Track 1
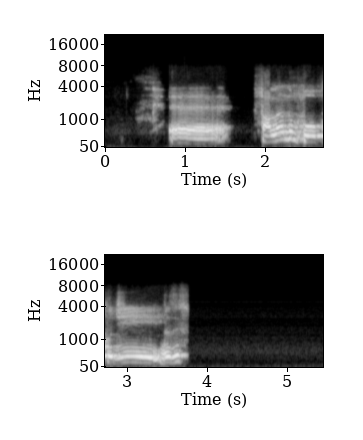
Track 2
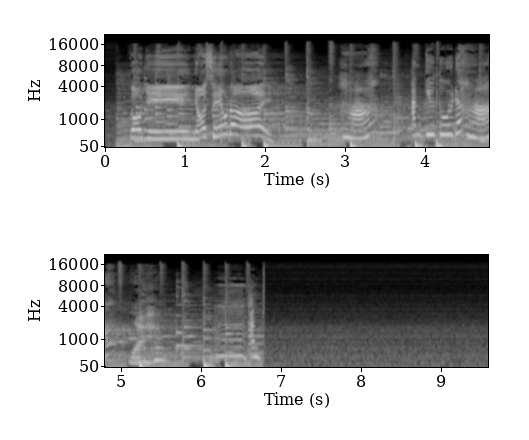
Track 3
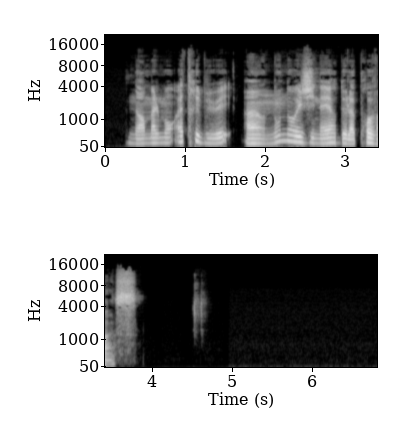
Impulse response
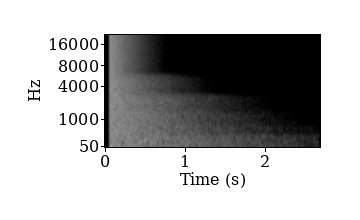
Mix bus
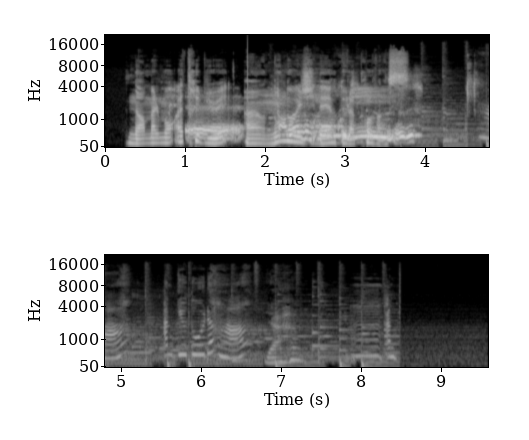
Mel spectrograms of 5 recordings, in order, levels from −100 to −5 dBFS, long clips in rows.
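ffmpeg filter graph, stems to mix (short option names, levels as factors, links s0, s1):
-filter_complex "[0:a]alimiter=limit=0.178:level=0:latency=1:release=95,adelay=200,volume=0.422[s0];[1:a]adelay=1700,volume=0.237[s1];[2:a]acompressor=threshold=0.0316:ratio=10,volume=1.33,asplit=2[s2][s3];[s3]apad=whole_len=497840[s4];[s1][s4]sidechaincompress=threshold=0.00562:ratio=8:attack=43:release=198[s5];[s0][s5][s2]amix=inputs=3:normalize=0,highpass=f=87:w=0.5412,highpass=f=87:w=1.3066,aeval=exprs='(mod(4.22*val(0)+1,2)-1)/4.22':c=same"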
